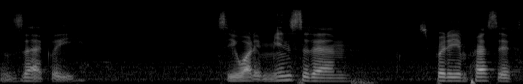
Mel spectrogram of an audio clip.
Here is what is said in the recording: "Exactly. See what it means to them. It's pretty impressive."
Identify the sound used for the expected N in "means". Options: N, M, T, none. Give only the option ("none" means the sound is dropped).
N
